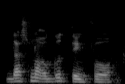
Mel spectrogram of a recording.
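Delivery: ordinary talk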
